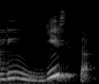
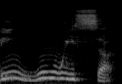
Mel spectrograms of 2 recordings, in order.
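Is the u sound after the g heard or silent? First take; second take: silent; heard. First: The u after the g is silent. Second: The u after the g is pronounced. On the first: The speaker calls it wrong. "Eu não falei linguiça para sumir o som do U" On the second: The speaker calls it right. "eu falei linguiça"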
